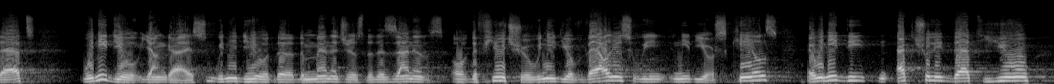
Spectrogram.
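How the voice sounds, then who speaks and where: A man's dark, mellow tone at a medium pitch, with lively intonation and a fairly slow pace. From Italy, Florence. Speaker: sustainability consultant and lecturer. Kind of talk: panel talk. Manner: halting.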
